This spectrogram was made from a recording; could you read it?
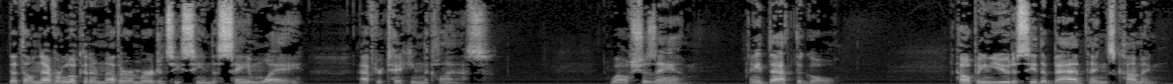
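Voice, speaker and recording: Speaking at a medium pitch, this American man hosts a podcast and plays a training instructor in a promotional monologue. His delivery is emphatic and homespun, leaning on repeated phrases and rhetorical questions.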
